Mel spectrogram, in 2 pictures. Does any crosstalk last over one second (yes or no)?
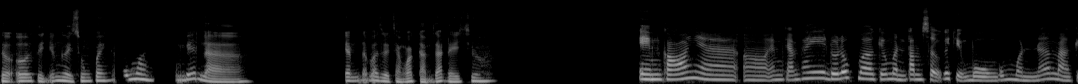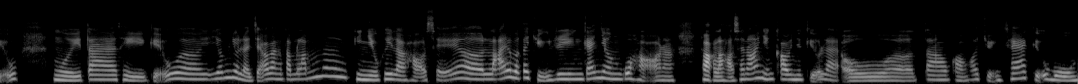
no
